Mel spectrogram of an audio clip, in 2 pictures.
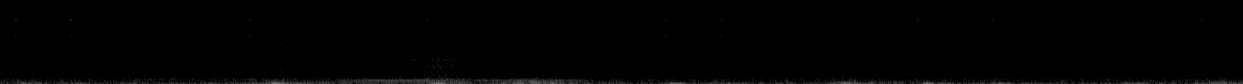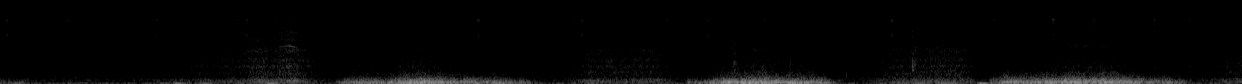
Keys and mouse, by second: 0.6 super+click, 1.4 super+click, 2.8-4.3 alt+super+drag, 5.0 super+click, 5.8 super+click, 7.2 super+click, 7.9 super+click, 8.5-9.2 alt+super+drag, 9.8 super+click, 10.6 super+click, 11.9 super+click, 12.4 super+click, 13.1 super+click, 14.8 super+click, 15.2-17.2 alt+super+drag, 18.2 super+click, 19.1 super+click, 20.1-21.4 alt+super+drag, 22.4 alt+super+click, 23.4 right click, 24.3-24.8 drag.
